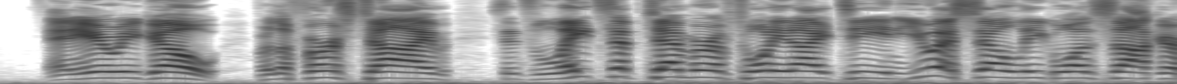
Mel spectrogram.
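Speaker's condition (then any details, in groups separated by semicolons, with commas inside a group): No condition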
